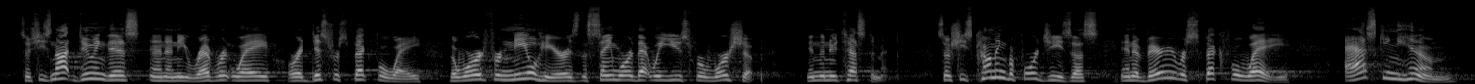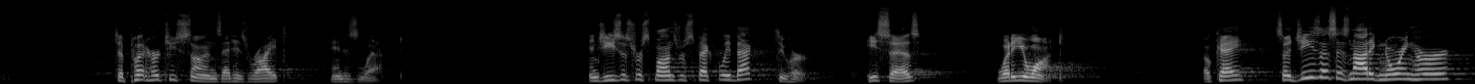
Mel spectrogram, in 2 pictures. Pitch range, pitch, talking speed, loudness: 175-230 Hz, 205 Hz, 150 wpm, -32 LUFS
